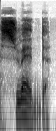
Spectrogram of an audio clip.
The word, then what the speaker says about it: Suède: La Suède, d, la Suède, Suède. Remember, accent grave, it's really open. Suède, Suède.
